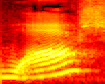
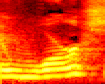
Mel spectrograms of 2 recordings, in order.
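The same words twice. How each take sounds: First: It uses the ordinary standard pronunciation. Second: It uses the grandfather's dialect pronunciation. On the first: This is how most people say it. "instead of wash" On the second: This is how an older relative said it. "Grandpa used to say wash"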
